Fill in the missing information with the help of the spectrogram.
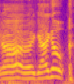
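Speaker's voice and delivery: loud, high mock-awkward excuse; flustered exit. Imitating grandpa fleeing the dying squirrel, flustered. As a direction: blurt it out as an awkward grandpa bailing. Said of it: "he did not know how to handle the situation".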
